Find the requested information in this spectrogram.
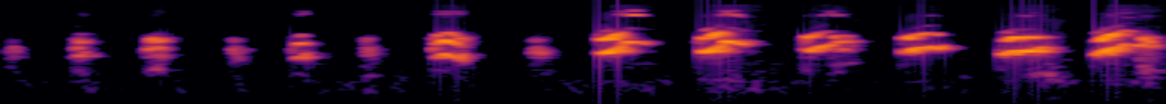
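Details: Cavalier King Charles Spaniel puppies, Blenheim-coloured and a few weeks old, whimper in a puppy pen. Soft, spaced squeaks build into louder, sliding cries, roughly two to three every second.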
